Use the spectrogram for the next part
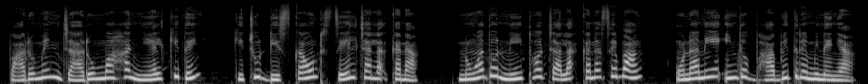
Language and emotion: Santali, fearful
